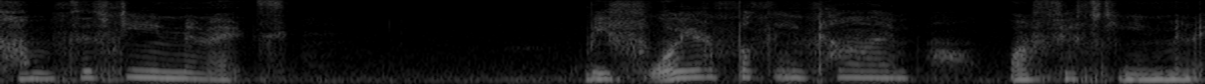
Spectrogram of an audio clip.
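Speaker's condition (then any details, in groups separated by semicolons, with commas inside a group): Cerebral palsy, triplegia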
